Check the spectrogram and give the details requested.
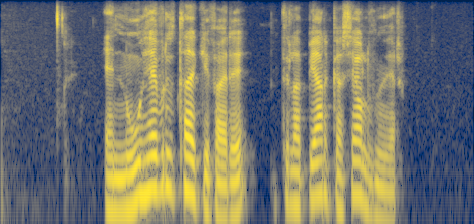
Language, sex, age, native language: Icelandic, male, 50-59, Icelandic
